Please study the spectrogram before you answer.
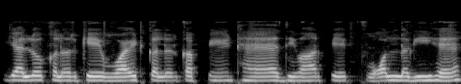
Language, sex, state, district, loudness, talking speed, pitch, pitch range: Hindi, female, Haryana, Charkhi Dadri, -18 LUFS, 170 wpm, 185 Hz, 180-190 Hz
